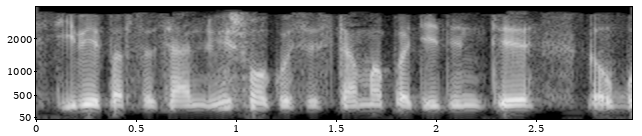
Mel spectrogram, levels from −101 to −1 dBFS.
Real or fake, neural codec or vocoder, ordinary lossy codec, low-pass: real; none; MP3, 24 kbps; 3.6 kHz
